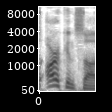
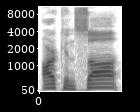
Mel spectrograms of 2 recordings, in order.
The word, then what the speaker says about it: Arkansas: Pronounce Arkansas correctly or you're breaking the law. Forget Arkansas, it's Arkansas.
